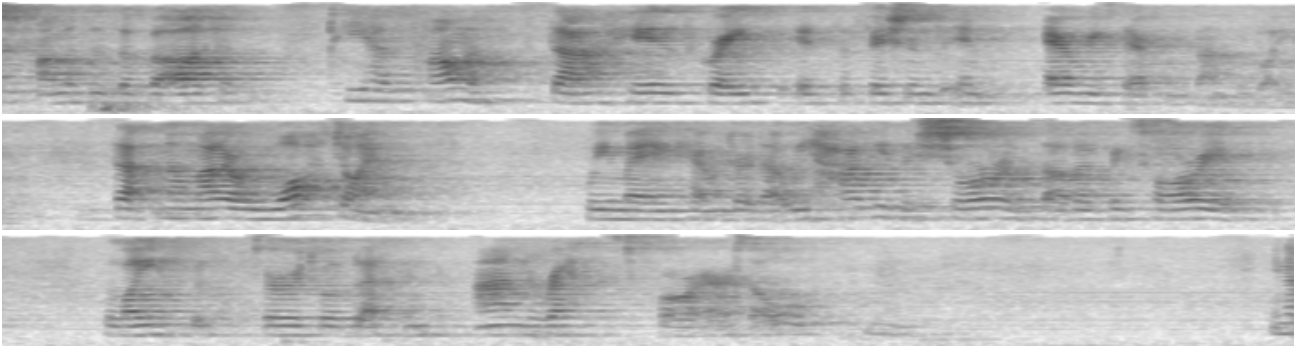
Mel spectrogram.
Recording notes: Recorded live in Liberty Church on 29 August 2021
